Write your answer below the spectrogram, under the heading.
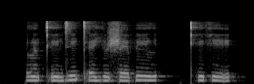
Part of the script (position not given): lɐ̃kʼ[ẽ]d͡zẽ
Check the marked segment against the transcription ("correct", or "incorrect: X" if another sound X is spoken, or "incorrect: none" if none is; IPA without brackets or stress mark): correct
